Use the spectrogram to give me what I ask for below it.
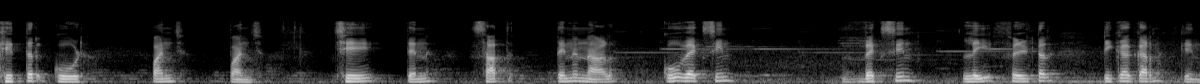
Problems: constant background noise, background conversations at intervals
